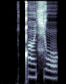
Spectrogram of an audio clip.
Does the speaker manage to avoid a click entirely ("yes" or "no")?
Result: no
